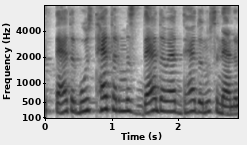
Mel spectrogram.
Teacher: जिनका उच्चारण ऊपर के दांतों पर जीभ लगाने से होता है उनको भैया हम दंते कहते हैं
